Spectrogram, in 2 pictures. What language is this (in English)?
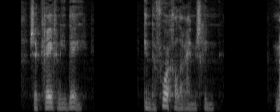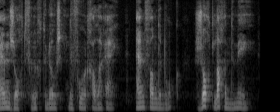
Dutch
